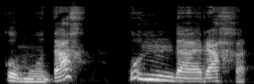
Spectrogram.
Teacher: కుముదః ద తర్వాత విసర్గలు తర్వాత క ఉంది కాబట్టి పొల్లు హ వస్తుంది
